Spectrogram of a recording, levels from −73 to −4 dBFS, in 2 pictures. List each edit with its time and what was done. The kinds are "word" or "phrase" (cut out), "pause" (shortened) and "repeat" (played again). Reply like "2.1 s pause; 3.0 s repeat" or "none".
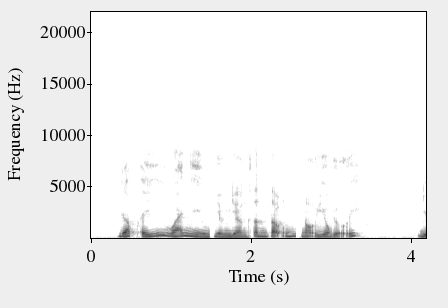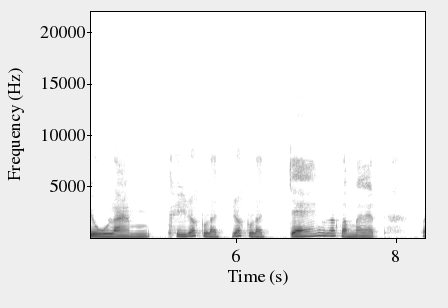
1.5 s word; 2.0 s word; 2.6 s phrase; 3.0 s phrase; 3.8 s pause; 5.2 s word; 6.0 s repeat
